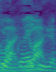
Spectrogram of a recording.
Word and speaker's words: Huot: He always told me to pronounce the name Huat, like you hot. – You well, know, thank you. Huat. I'm glad you cleared that up. – H-U-O-T.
